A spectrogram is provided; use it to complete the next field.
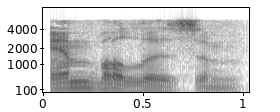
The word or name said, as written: embolism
